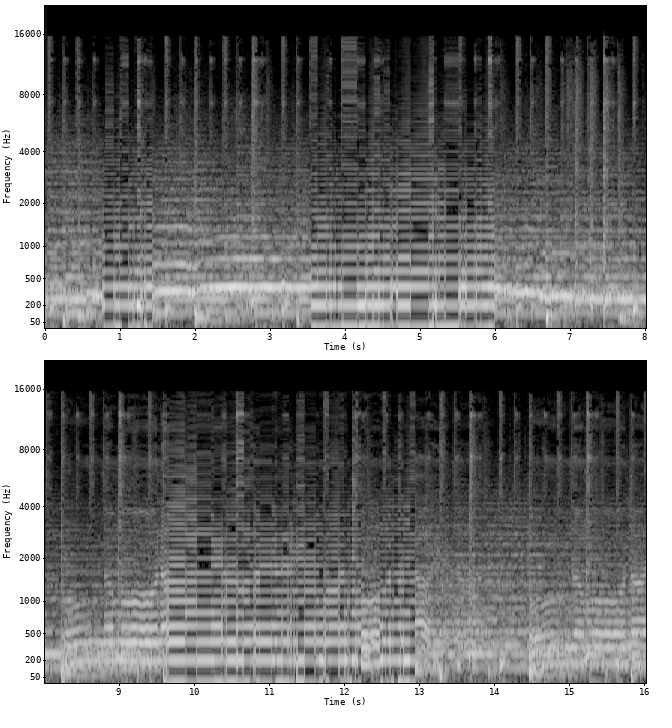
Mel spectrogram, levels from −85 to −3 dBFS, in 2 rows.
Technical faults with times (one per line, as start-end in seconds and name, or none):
0.76-1.44 robotic sound from repeated short buffers
3.54-5.99 robotic sound from repeated short buffers
9.60-12.22 robotic sound from repeated short buffers
12.47-12.93 robotic sound from repeated short buffers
